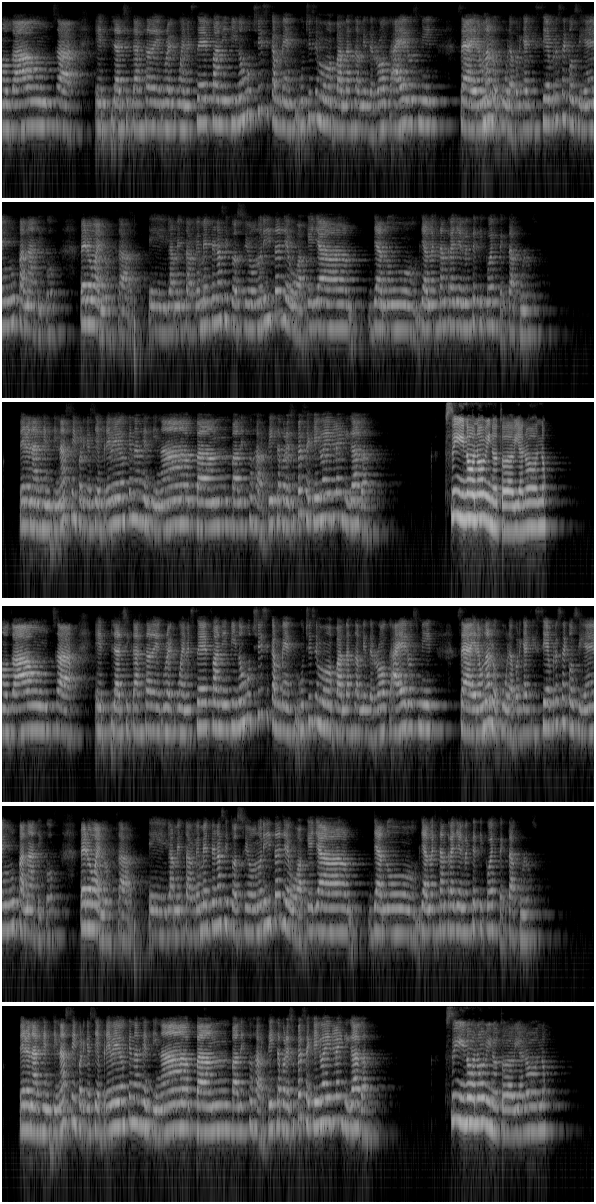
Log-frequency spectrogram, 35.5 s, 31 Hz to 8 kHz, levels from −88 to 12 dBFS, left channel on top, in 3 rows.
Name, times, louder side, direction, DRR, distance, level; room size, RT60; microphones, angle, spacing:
voice 1, 0.0-8.6 9.2-12.9 13.4-14.5 14.8-18.9 19.2-22.4 24.0-31.0, right 3 dB, 30° right, 6 dB, 0.7 m, -30 dB
voice 2, 32.6-34.6, left 7 dB, 70° left, 12 dB, 0.4 m, -23 dB
12.0 x 6.3 x 2.3 m, 0.95 s
head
